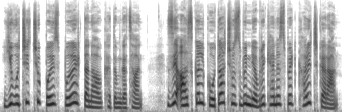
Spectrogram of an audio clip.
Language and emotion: Kashmiri, sad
